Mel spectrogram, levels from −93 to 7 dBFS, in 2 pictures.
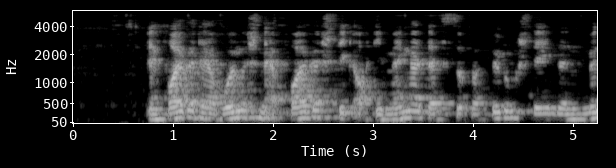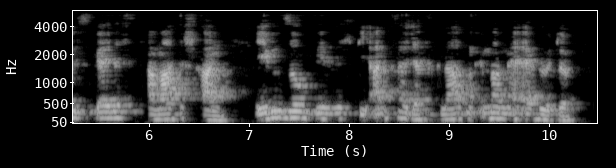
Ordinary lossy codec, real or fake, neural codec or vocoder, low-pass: none; real; none; 5.4 kHz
